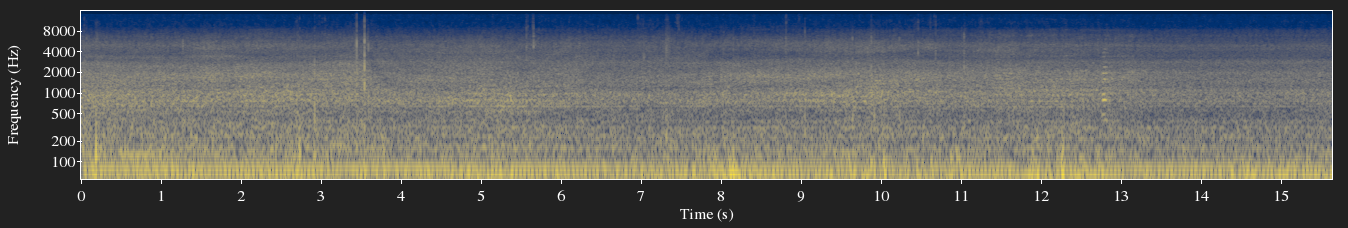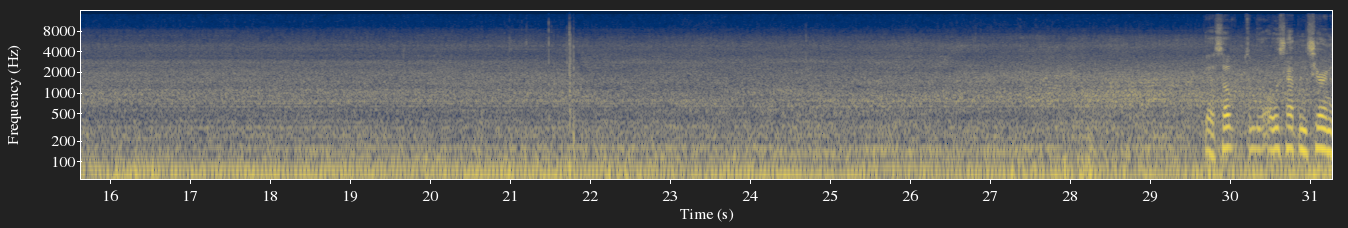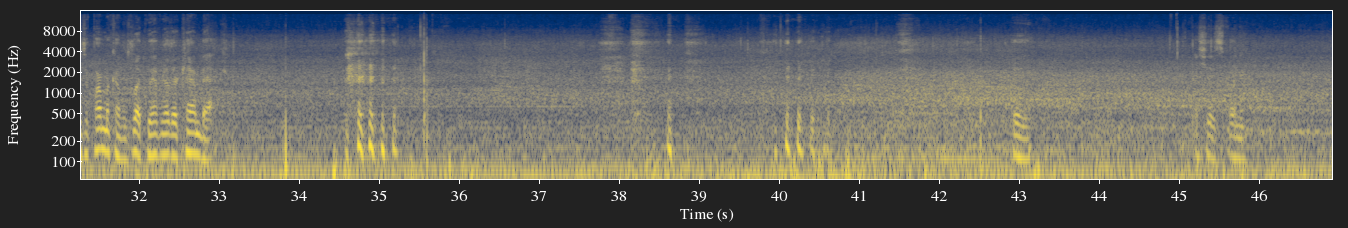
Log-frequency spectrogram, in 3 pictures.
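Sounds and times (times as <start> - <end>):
idling vehicles and traffic rumble: 0.0 - 46.9.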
